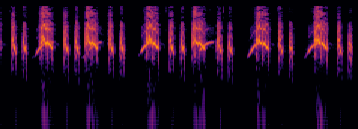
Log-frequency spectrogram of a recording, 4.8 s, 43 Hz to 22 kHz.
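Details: Pakistani grey francolin calling: a loud, rapid, repeated phrase of a rising, upswept whistle followed by several short, sharp clipped notes, cycling about every 0.8 seconds in a clear ringing series, with faint low thumps.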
